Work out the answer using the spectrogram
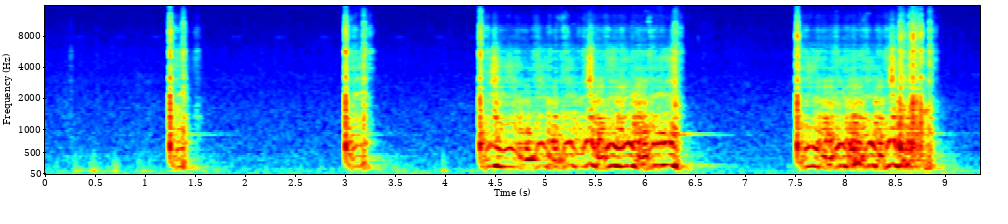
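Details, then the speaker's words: Long-parked truck after the starter circuit was crossed over properly so the Bendix engages: two sharp clicks, then two slow, uneven cranking bursts of about two seconds; it sounds terrible, but the engine is not locked up. "It sounds terrible, but it does work, and our engine is not locked up just like we had hoped."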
